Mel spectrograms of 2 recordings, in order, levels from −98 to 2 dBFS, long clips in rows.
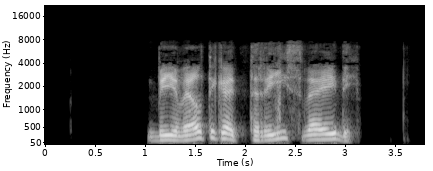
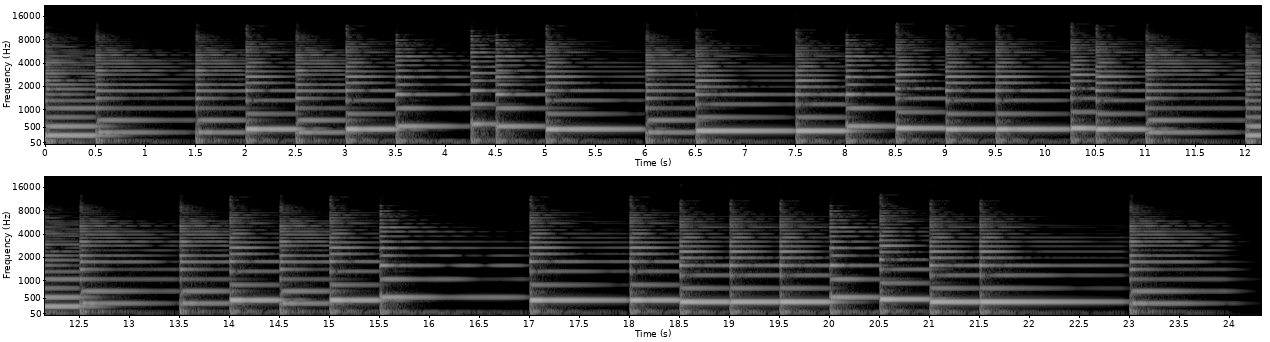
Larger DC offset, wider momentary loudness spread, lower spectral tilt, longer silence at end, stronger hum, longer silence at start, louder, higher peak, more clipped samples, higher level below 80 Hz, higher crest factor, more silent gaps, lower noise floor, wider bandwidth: neither; second, 6 LU vs 13 LU; first, -6.5 dB/octave vs -4 dB/octave; first, 0.75 s vs 0.35 s; neither; first, 1.05 s vs 0 s; first, -17 LUFS vs -39 LUFS; first, -2 dBFS vs -26 dBFS; neither; first, -58 dBFS vs -66 dBFS; about the same, 18 dB vs 14 dB; neither; first, under -90 dBFS vs -65 dBFS; second, 7.6 kHz vs 12.5 kHz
